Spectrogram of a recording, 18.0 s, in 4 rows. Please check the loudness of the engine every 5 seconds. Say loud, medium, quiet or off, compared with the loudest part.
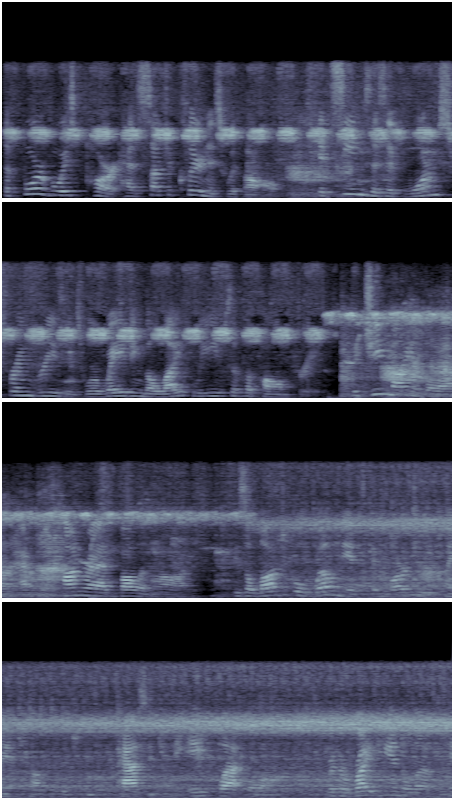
off, off, loud, loud.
